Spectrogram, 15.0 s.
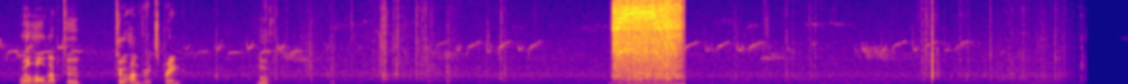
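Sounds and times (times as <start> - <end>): airsoft rifle full-auto burst: 8.2 - 9.2
sharp click: 8.2 - 9.2.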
